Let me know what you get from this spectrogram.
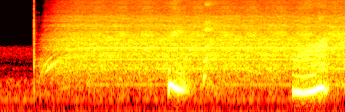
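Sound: hair dryer blowing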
